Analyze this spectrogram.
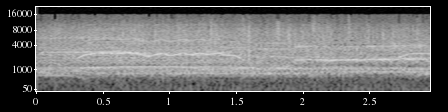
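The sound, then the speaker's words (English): A concert crowd at Avalon in Boston cheers steadily for an encore, a loud, dense roar of voices with high wavering whoops and whistles riding on top, sustained without a break. “And the audience here in Boston at Avalon is psyched.”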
